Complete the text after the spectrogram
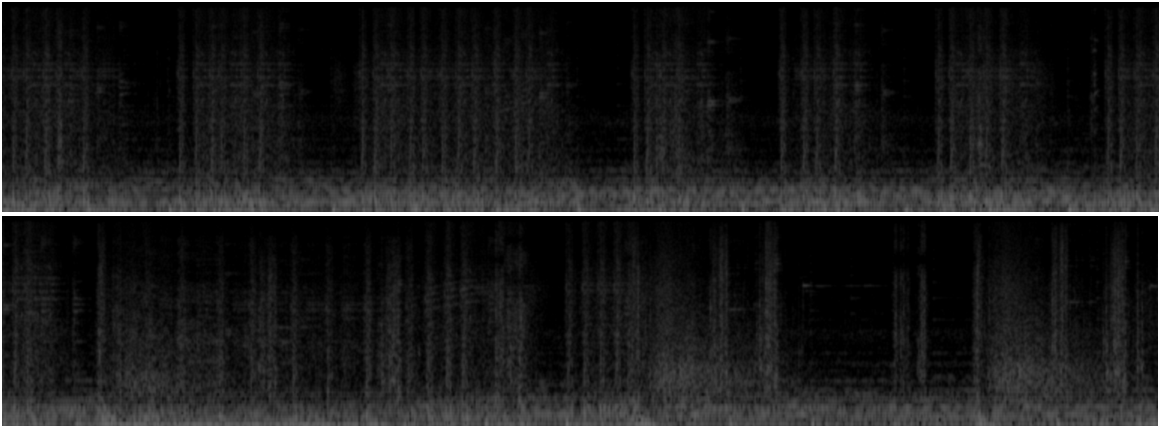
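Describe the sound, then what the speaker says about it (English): Sustained bursts of gunfire from enemies shooting at each other in the video game Cultic, dense rapid shots and rattling fire running continuously over a steady loud game soundscape. "They seem to be doing a good job of shooting each other."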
